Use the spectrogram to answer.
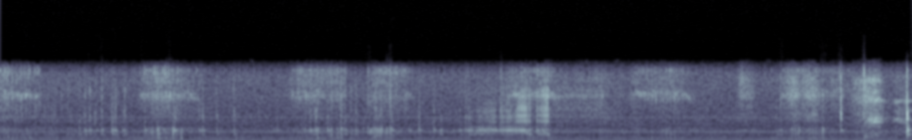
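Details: Ordinary snoring: steady low rumbling with soft snorting noises throughout.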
